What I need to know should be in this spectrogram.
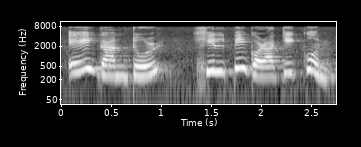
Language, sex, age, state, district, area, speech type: Assamese, female, 18-30, Assam, Charaideo, urban, read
